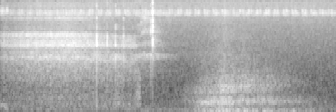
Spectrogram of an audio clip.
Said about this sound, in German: Apropos Zug an der Dampfe, dann muss ich doch tatsächlich mal kurz einen Zug nehmen.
